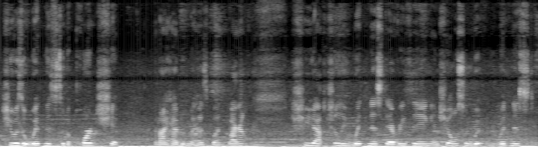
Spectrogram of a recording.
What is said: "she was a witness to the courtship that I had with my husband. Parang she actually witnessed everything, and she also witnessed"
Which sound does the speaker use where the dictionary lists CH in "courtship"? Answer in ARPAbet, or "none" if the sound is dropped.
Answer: CH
